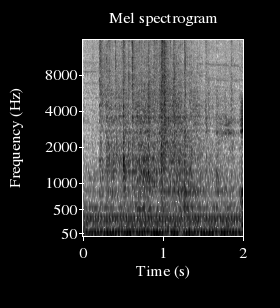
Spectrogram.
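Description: Faint handling sounds as a raw spatchcocked chicken is laid into a foil-lined pan: soft rustling with a few light clicks, over a low steady hum.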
